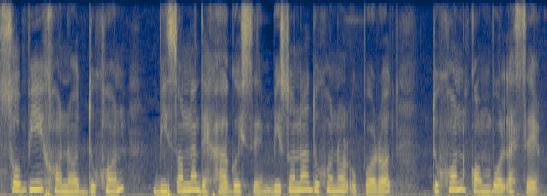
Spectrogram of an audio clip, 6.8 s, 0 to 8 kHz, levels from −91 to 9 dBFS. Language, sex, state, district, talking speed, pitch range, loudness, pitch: Assamese, female, Assam, Kamrup Metropolitan, 95 wpm, 230-275 Hz, -13 LUFS, 245 Hz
